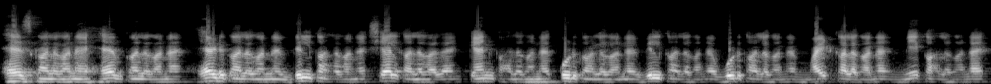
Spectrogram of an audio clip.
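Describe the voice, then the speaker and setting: A man's voice: medium pitch, level tone, brisk, hardly any pauses, rough recording. A man teaching English grammar in a classroom lesson, repeating terms and reassuring learners. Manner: repetitive, reassuring explanations.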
